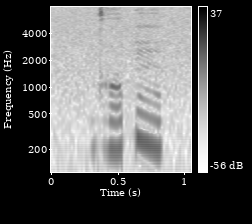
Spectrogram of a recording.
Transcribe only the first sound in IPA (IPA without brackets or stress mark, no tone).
ɡʱ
